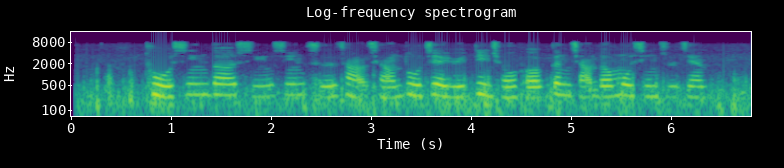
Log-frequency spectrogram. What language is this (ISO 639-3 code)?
zho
